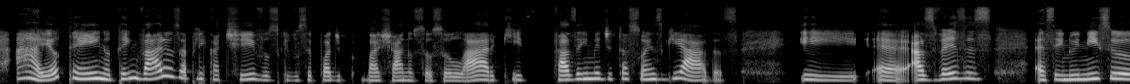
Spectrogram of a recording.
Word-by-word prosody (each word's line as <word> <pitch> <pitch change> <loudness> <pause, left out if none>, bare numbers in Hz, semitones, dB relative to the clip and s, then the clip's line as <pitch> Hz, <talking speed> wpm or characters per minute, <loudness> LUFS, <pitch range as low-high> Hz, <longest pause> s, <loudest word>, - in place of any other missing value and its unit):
Ah, 270 -6 +2
eu 240 +10 +3
tenho. 265 -3 +4
Tem 255 +6 0
vários 305 +7 +3
aplicativos 225 -5 -5
que 200 - -16
você 190 +2 -11
pode 190 0 -4
b 190 - -32
baixar 185 -1 -3
no 185 -1 -8
seu - - -8
celular, 180 +4 +1
que 210 -2 -9 0.3
fazem 230 +4 +3
meditações 250 -2 -1
guiadas. 230 -6 -1 0.7
E, 195 -4 -3 0.2
é, 185 -2 +1
às 215 -1 +5
vezes, 260 +2 -1 0.5
assim, 215 +1 0
no 220 - +2
início 260 +4 +3
225 Hz, 135 wpm, -22 LUFS, 195-260 Hz, 0.7 s, às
